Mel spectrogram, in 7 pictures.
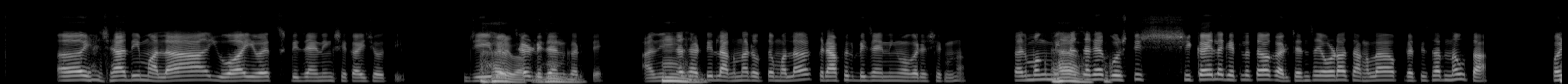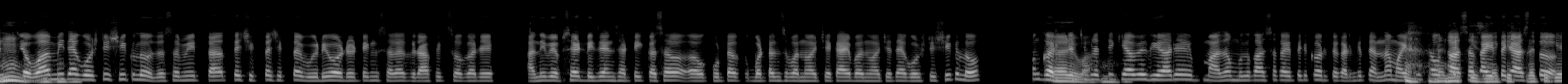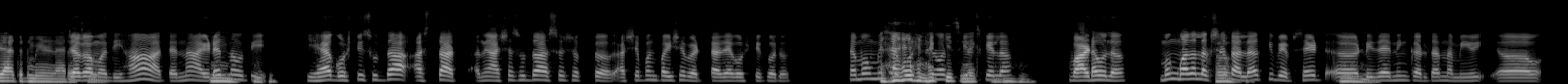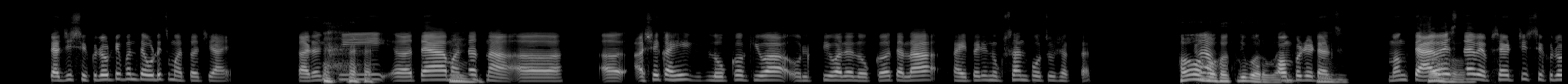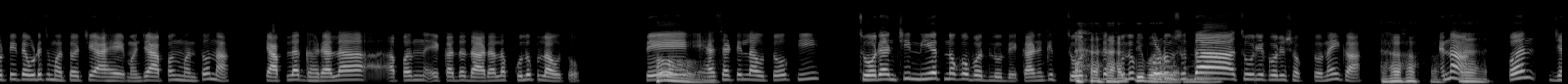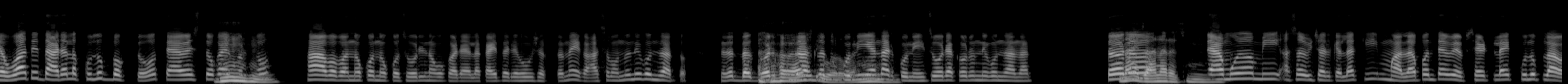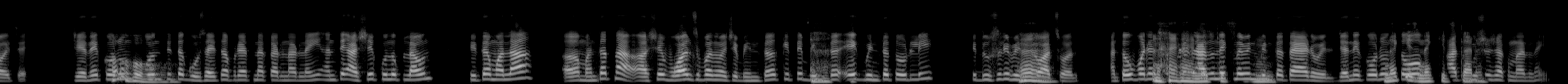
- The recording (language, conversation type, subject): Marathi, podcast, भविष्यात तुला काय नवीन शिकायचं आहे आणि त्यामागचं कारण काय आहे?
- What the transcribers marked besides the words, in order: tapping; laughing while speaking: "अरे बापरे!"; laughing while speaking: "हं, हं, हं, हं"; chuckle; in English: "आयडियाच"; chuckle; chuckle; laughing while speaking: "हो, अगदी बरोबर आहे"; in English: "कॉम्पिटिटर्स"; chuckle; laughing while speaking: "अगदी बरोबर"; chuckle; chuckle; in English: "वॉल्स"; chuckle; laughing while speaking: "नाही, नाही"; other background noise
